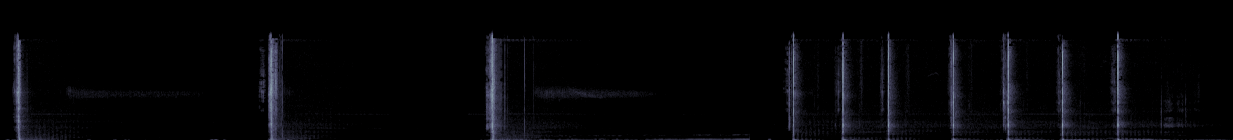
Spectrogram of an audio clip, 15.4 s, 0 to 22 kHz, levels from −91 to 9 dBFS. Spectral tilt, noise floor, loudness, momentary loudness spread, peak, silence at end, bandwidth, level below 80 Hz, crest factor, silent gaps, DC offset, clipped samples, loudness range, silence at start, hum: 0.5 dB/octave; under -90 dBFS; -35 LUFS; 14 LU; -2 dBFS; 1.4 s; 16.5 kHz; -64 dBFS; 42 dB; none; under 0.1%; under 0.1%; 4 LU; 0.2 s; none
